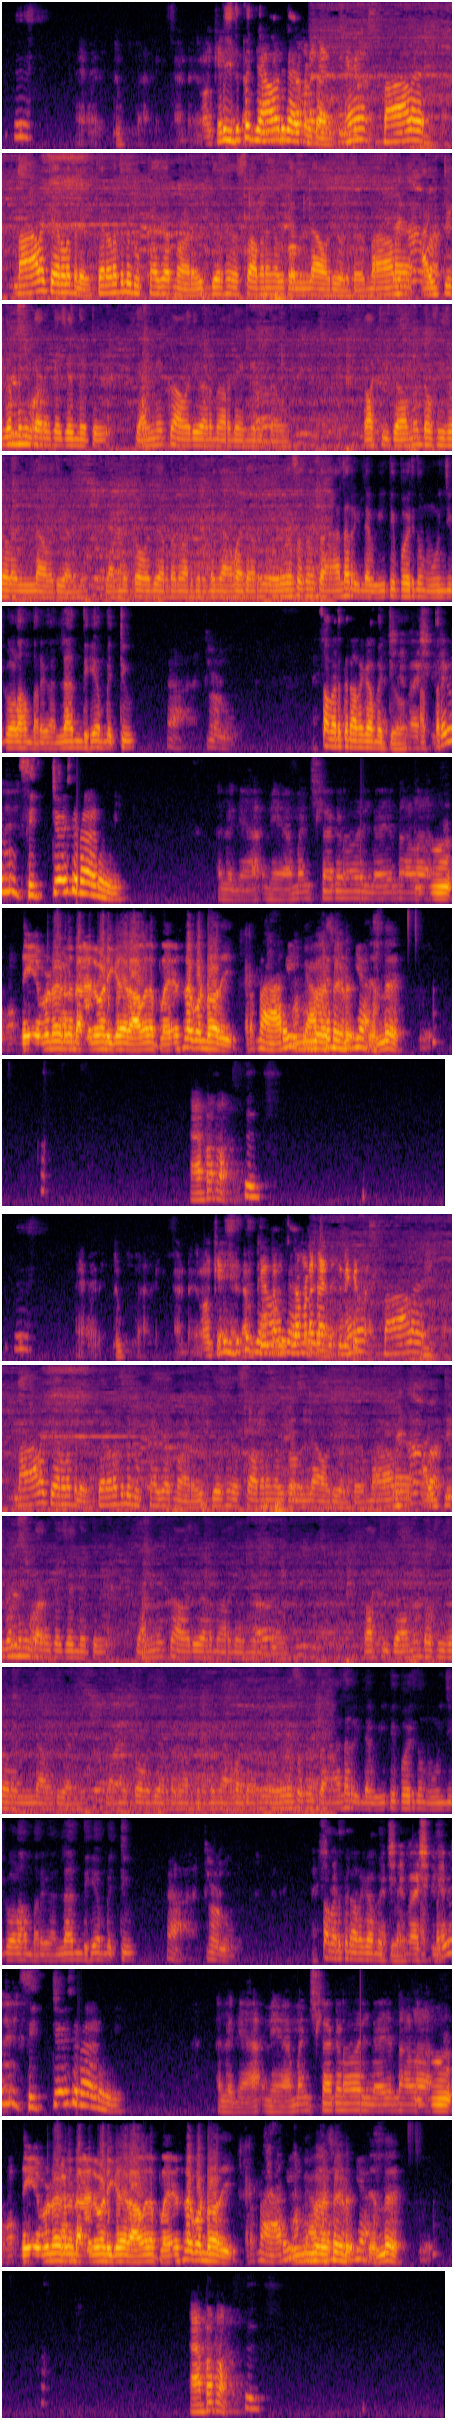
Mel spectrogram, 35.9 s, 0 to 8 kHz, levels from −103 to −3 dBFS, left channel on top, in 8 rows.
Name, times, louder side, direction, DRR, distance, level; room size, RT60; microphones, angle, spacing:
voice 1, 0.8-1.2 1.7-3.7 4.2-4.3 19.7-20.4 22.0-22.6 24.7-27.1 27.6-27.9 30.2-30.3 33.4-33.9, right 4 dB, 75° right, 0.6 m, -36 dB
voice 2, 2.2-4.3 4.6-10.1 10.3-11.9 12.6-19.3 21.2-22.1 22.3-23.7 29.6-30.8 33.9-34.1, left 8 dB, 80° left, 0.3 m, -30 dB
sound 1, 3.1-16.8, left 3 dB, 40° left, 1.0 m, -42 dB
voice 3, 26.6-29.3 29.9-31.0 31.2-31.3, equal, ahead, 0.5 m, -24 dB
3.6 x 3.1 x 3.2 m
head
